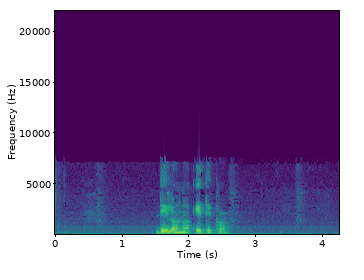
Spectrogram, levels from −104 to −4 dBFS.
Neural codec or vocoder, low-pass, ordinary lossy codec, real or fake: none; 7.2 kHz; AAC, 24 kbps; real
